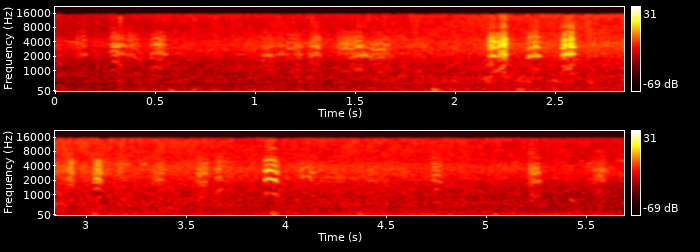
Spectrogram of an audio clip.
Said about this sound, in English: These are godwits flying overhead. You can hear them calling.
